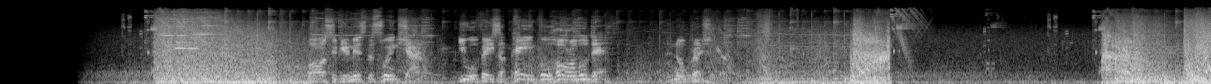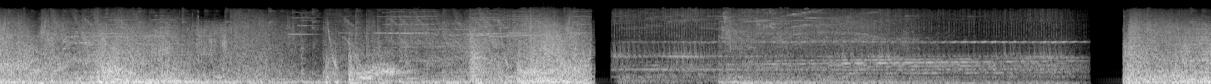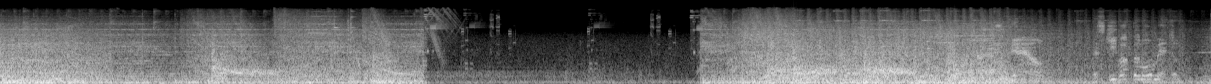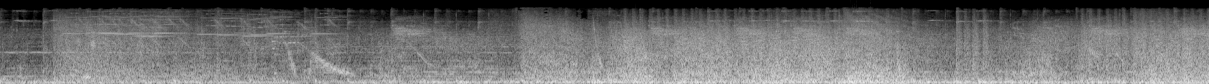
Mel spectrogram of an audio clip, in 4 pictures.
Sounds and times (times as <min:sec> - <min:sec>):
Speech: 0:03.1 - 0:07.4, 0:34.0 - 0:36.0, 0:39.0 - 0:39.9
Music: 0:38.0 - 0:42.3.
